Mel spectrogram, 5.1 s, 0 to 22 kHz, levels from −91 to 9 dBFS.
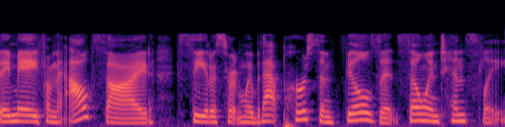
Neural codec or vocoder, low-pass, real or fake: none; 7.2 kHz; real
